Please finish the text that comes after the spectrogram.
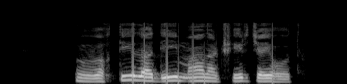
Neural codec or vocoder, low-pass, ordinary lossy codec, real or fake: none; 7.2 kHz; Opus, 64 kbps; real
